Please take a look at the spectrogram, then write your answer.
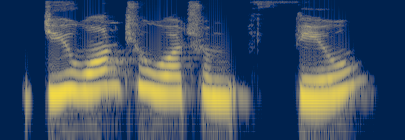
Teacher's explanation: you raised Rising intonation meaning you raised your voice right higher higher pitch you raised your voice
